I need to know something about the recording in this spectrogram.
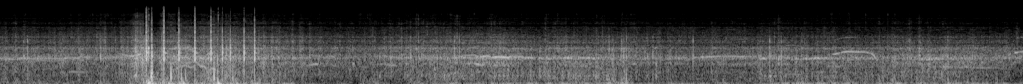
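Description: CCI wooden roller coaster train running along its track, heard from a rider's seat: a steady rush of wind and wheel noise, with a burst of rattling knocks about a second and a half in. Riders' yells rise and fall faintly over it.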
